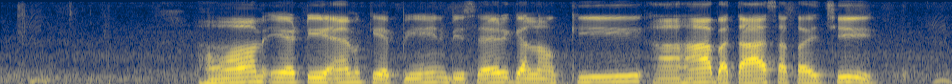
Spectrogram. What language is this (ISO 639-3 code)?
mai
